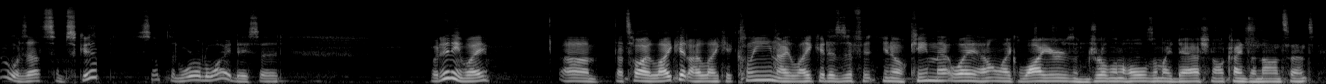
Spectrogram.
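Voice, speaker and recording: American guy, slightly higher voice, matter of fact, just chatting through a walkthrough off the cuff. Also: normal speed, darkish tone, no echo. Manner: plain-spoken, matter-of-fact. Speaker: hobbyist presenter. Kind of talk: casual unscripted walkthrough.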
